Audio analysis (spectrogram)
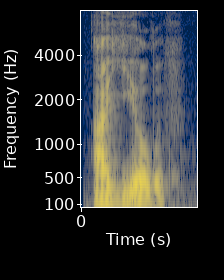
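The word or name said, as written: ath-dhìoladh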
